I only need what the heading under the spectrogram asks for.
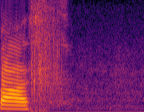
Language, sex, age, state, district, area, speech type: Assamese, female, 18-30, Assam, Nalbari, rural, read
